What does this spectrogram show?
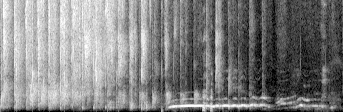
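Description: A crowd claps loudly for about three seconds, a dense, steady patter of many hands. The applause then thins out as a long, wavering high whoop-like tone rises over it and trails off.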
